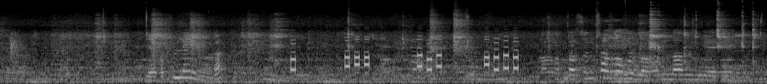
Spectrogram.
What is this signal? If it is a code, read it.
DTMF, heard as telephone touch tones, dialled by machine, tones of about 50 ms, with the noise of a restaurant. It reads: 1 800 919 0265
